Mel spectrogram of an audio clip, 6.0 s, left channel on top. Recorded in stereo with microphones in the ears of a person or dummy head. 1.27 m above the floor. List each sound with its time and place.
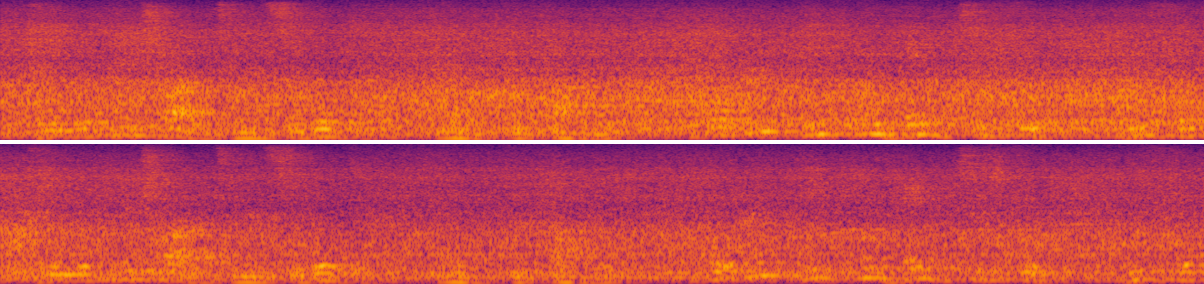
0.1 s a man speaking: 25° right (ahead or behind), 1.6 m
